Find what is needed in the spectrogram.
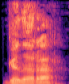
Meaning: fee; honorarium, honorary; royalties
- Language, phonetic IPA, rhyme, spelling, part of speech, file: Russian, [ɡənɐˈrar], -ar, гонорар, noun, Ru-гонорар.ogg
